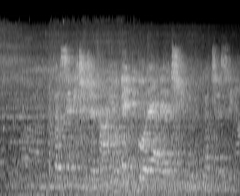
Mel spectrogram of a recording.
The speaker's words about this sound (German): Menschen stehen dicht gedrängt in einer U-Bahn-Station, das obwohl der Fahrplan stark ausgebaut worden ist.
